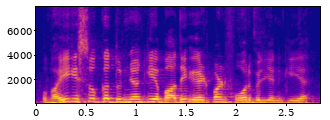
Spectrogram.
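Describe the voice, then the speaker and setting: High-voiced blunt male teacher. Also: steady tone, quick pace, darkish tone. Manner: blunt, scolding, emphatic. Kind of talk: classroom lecture. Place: classroom.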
